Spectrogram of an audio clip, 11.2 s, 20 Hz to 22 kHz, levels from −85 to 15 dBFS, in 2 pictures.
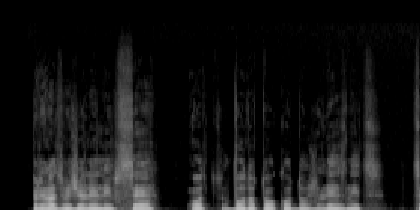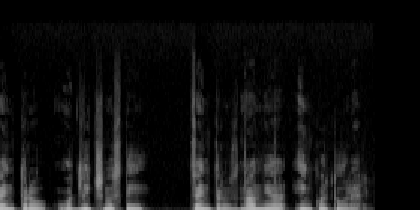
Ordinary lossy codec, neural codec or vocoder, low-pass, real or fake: none; none; 19.8 kHz; real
